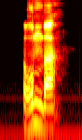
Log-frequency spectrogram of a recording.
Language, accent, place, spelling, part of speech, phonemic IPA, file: French, France, Lyon, rumba, noun, /ʁum.ba/, LL-Q150 (fra)-rumba.wav
- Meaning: rumba (dance)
